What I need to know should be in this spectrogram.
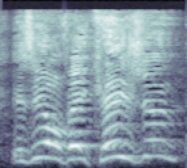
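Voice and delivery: high, loud mock question; mocking taunt. Elijah ridiculing the prophets' absent god, mocking. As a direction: jeer with exaggerated disbelief.

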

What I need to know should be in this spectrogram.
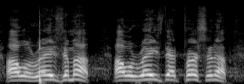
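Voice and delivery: loud, emphatic declaration, RAISE stressed. Retold or imitated. Preacher quotes Jesus's promise to the congregation, emphatic. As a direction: declare it with confidence, punching "raise". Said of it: "Jesus says that emphatically".

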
